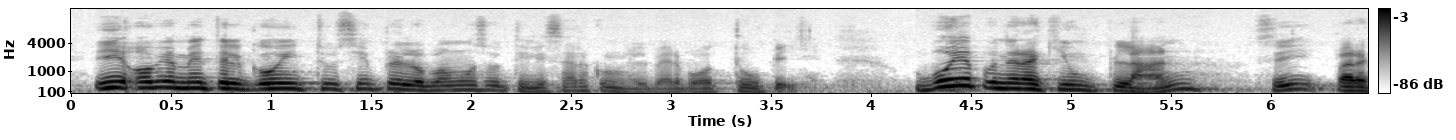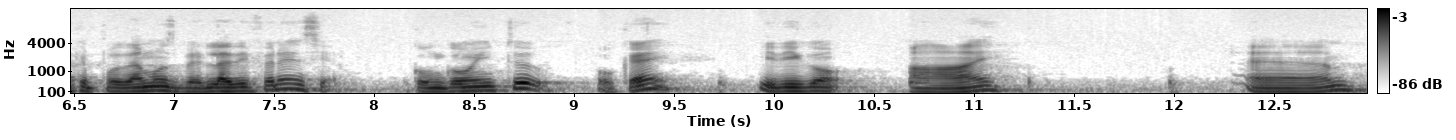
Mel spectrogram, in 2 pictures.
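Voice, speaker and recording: A middle-aged man teaching English grammar in Spanish in an online class, patiently explaining and asking rhetorical questions, slowing down to spell out English example sentences. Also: mid-range voice. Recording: phone-like thin audio.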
